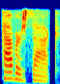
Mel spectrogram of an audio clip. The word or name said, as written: haversack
